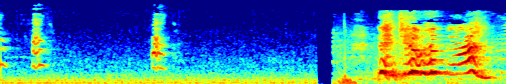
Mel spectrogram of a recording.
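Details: A domestic cat, filmed indoors, lets out a loud, drawn-out, wavering meow across the last second and a half, after two short tapping clicks and a steady low room hum.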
